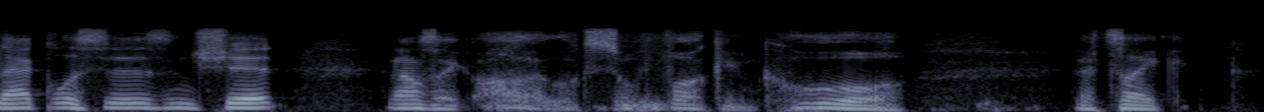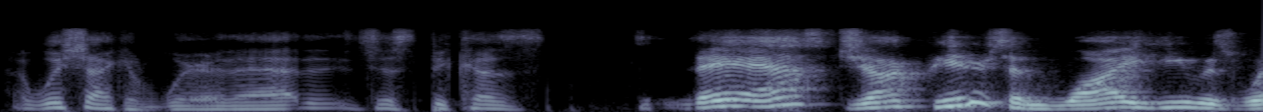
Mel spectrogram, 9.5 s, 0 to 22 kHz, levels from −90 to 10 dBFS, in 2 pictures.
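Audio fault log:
No fault to log in this audio.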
